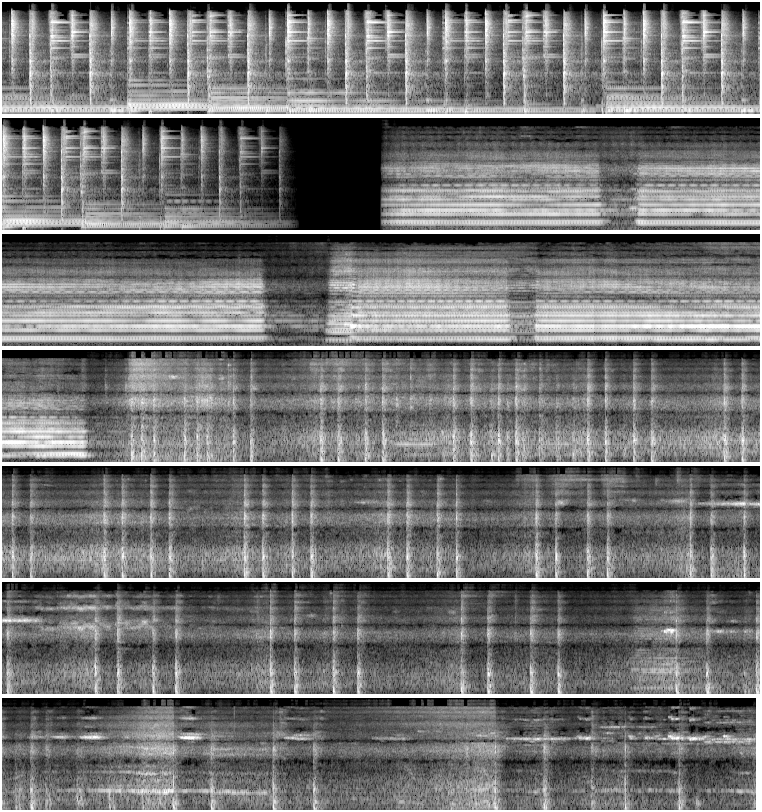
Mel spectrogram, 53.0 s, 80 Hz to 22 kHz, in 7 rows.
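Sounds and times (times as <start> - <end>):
train horn blast: 11.4 - 23.8, 26.6 - 27.3, 44.2 - 45.0
train wheels clattering: 23.8 - 39.8, 40.4 - 41.7, 42.3 - 43.6, 44.5 - 48.9, 49.9 - 53.0.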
